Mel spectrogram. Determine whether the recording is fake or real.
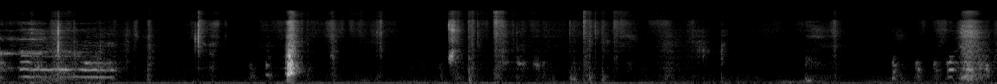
fake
